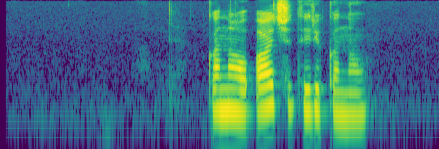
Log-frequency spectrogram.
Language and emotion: Russian, neutral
